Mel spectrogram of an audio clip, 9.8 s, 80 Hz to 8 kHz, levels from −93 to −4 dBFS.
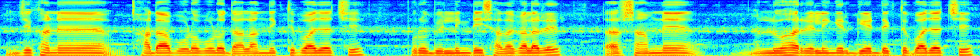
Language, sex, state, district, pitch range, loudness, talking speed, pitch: Bengali, male, West Bengal, Paschim Medinipur, 115-125 Hz, -18 LUFS, 145 wpm, 120 Hz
